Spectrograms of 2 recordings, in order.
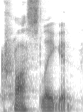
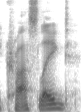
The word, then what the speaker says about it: cross-legged: to do that again I think the American pronunciation might be cross-legged but I say legged cross-legged I by the way I asked all my colleagues all the colleagues I could find yesterday do you say cross-legged or cross-legged and most of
